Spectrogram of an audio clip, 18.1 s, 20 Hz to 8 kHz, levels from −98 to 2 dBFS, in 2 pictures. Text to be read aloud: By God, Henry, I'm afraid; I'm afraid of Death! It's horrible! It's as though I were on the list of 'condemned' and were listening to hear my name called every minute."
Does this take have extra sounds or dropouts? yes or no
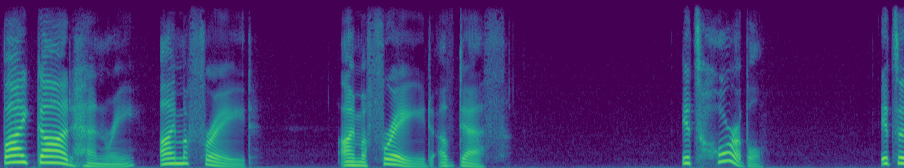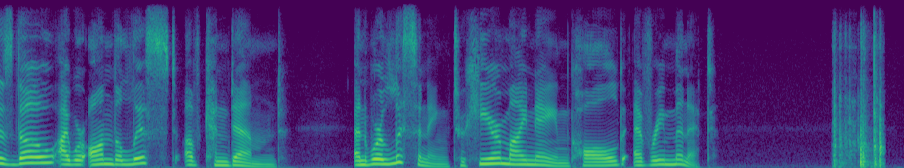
yes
